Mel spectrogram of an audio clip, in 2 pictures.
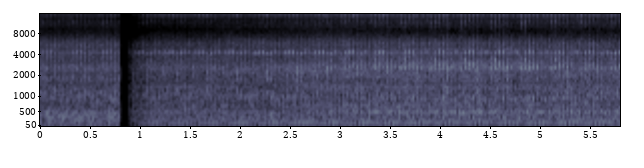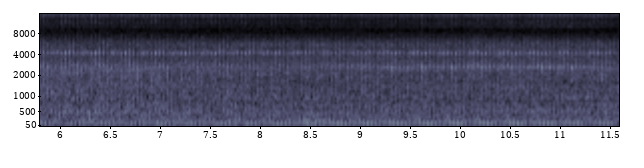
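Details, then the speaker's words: Ford Ranger 2.2 TDCi diesel after engine rebuild with all four injectors repaired, coolant filled: even idle clatter, no shaking or uneven knocks, no smoke; normal idle. "ያው አሪፍ ነው። አይንቀጠቀጥም፣ ምንም አይልም። በጣም ምርጥ ነው ድምጿ።"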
